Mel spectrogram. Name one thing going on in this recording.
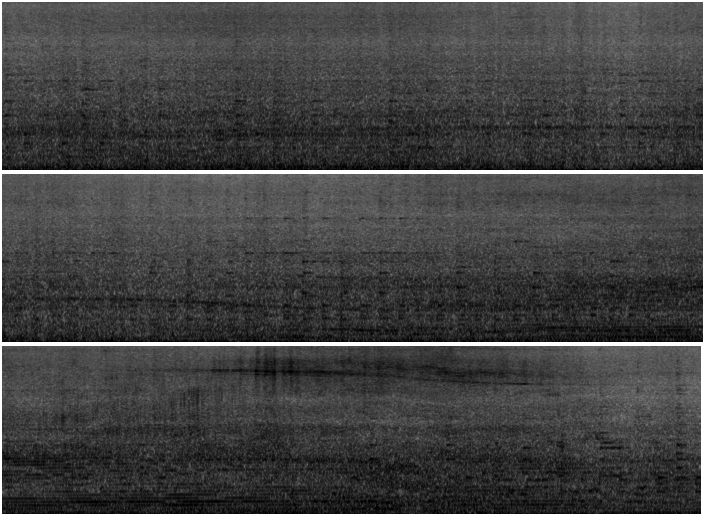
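A motorcycle engine hums steadily up close as it rides.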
